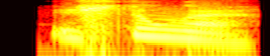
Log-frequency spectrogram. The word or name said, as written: Estunga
